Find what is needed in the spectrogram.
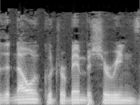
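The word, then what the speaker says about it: Shirin: can't figure out sh it's two syllables both of which are pretty easy it's not like her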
